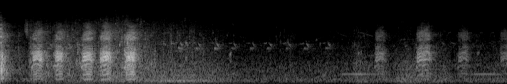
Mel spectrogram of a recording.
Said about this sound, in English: the ducks are over here.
